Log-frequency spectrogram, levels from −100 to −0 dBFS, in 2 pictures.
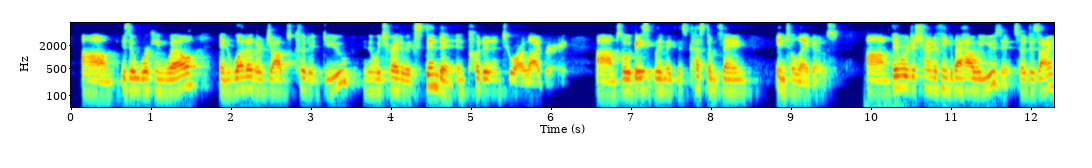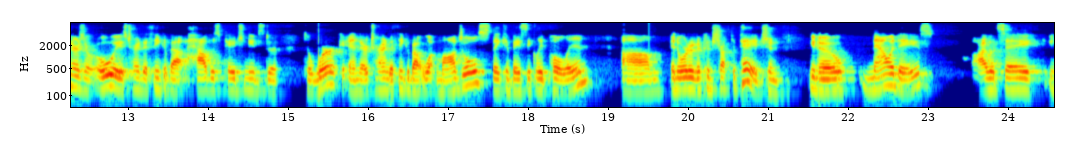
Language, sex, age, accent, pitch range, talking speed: English, male, 30-49, American, 135-160 Hz, 220 wpm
